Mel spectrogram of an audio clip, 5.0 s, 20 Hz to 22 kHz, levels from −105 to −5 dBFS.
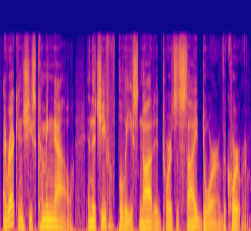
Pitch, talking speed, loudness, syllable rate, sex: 105 Hz, 215 wpm, -19 LUFS, 5.5 syllables/s, male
